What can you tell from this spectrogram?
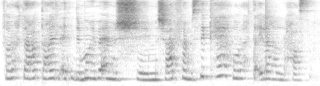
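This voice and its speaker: A woman's voice: high-pitched, fairly even intonation, rapid-fire, darkish tone, roomy sound. A woman with an Egyptian Arabic accent tells a personal story to her viewers. She sounds upset and choked up, pleads, and repeats herself. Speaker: YouTube vlogger. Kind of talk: emotional storytime vlog.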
